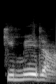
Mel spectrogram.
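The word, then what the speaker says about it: chimera: जो वुमन है यह किमेरा है अंग्रेजी में आपको स्पेलिंग में पढ़ के सुना रही हूं सी एच आई एम ए आर ए किमेरा है किमेरा क्या है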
